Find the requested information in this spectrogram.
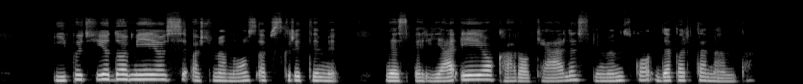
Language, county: Lithuanian, Alytus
